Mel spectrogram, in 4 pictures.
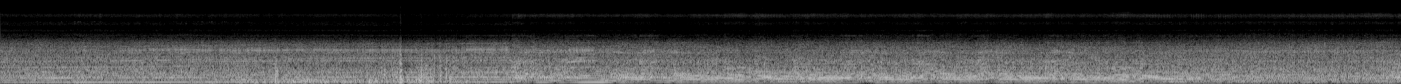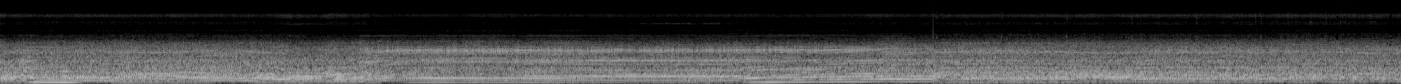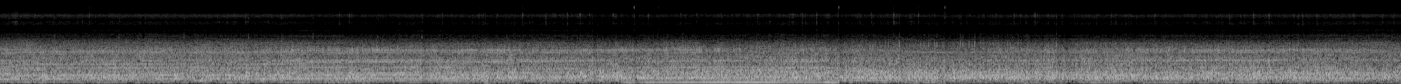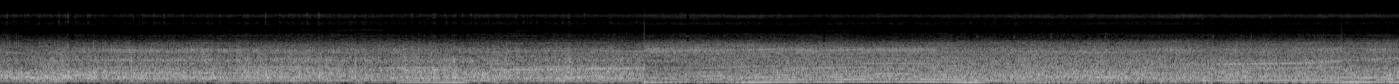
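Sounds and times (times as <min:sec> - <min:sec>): go-kart engine revving: 0:00.0 - 0:56.0
road and wind noise: 0:00.0 - 0:56.0.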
